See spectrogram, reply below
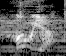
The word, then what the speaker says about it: Moea: I had a message from a guy called Gary, who tells me he's formed a band with some friends, and they're called Moya. But you spell it M-O-E-A. So it's Moya spelled wrong.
